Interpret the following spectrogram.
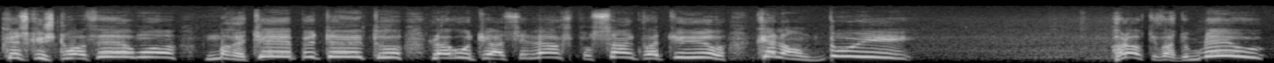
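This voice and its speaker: A man's voice: very high-pitched, animated, a little slow, a little mellow, no echo. A man storyteller voicing, in fireside-storytelling manner, an exasperated male driver who sputters indignant questions.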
